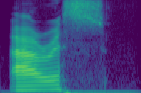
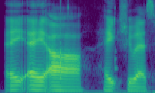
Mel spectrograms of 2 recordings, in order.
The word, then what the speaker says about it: Aarhus: Aarhus, Aarhus.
